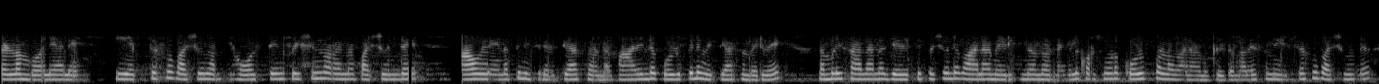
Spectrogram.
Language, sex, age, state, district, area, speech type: Malayalam, female, 30-45, Kerala, Idukki, rural, conversation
